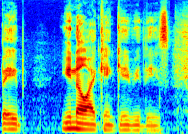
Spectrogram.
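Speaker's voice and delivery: soft, utterly unbothered, perfectly calm. Retelling a movie scene where a character withholds keys: imitating a calm voice. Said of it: "Calm as can be".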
